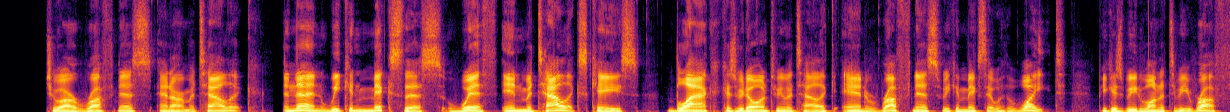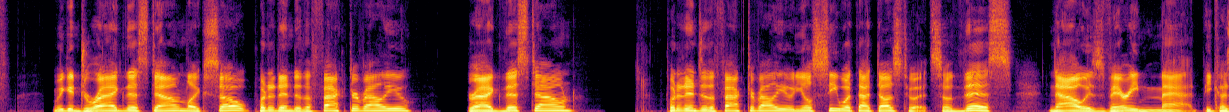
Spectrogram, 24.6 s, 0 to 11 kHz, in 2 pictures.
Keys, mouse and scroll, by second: 0.4 click, 0.5 d, 1.5 click, 2.7 click, 2.7 middle click, 6.4 click, 8.7 click, 10.1 middle click, 10.4 middle click, 12.7 ctrl+z, 12.7 middle click, 12.7 click, 15.0 click, 15.6 middle click, 16.3 middle click, 18.8 click, 21.7 middle click, 22.2 middle click, 23.2 middle click, 23.3-23.9 scroll, 24.0-24.5 scroll.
